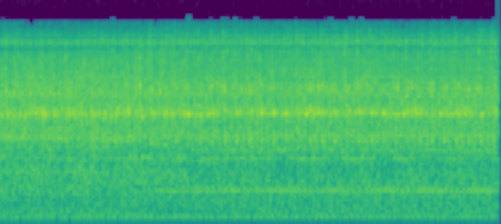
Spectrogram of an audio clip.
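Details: Old excavator abandoned for years, running on two new batteries: deep even diesel idle with steady low rumble, no misses or knocks; normal idle.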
